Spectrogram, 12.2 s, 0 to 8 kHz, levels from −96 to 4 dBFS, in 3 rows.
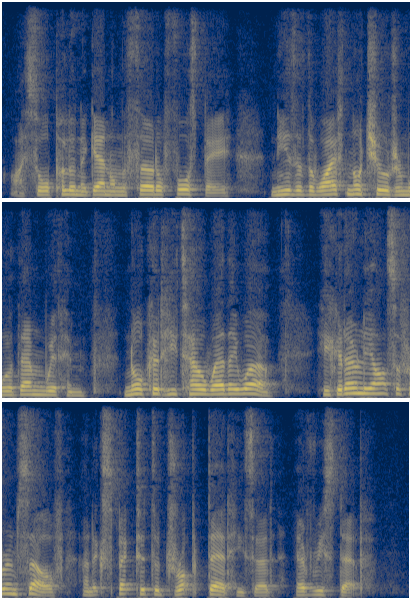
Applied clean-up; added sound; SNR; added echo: none; none; none; none.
